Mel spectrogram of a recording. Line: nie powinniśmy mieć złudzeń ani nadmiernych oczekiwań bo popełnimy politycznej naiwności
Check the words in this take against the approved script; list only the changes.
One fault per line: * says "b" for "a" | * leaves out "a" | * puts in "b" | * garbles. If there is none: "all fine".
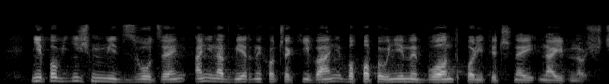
* puts in "błąd"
